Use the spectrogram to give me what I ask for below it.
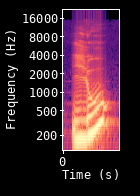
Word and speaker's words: loup: Loup. Oui. On voit la lettre P et on n'entend pas le son P.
